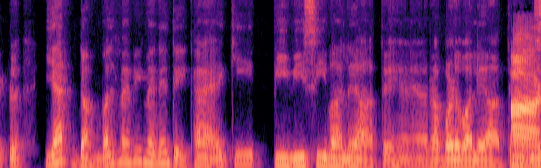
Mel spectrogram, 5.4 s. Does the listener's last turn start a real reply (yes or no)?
yes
